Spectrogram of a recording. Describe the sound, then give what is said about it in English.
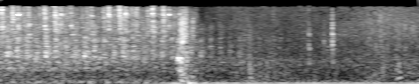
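A taxi pulls up and stops, then settles into a low, steady engine idle under broad, continuous traffic noise. “Taxi! A car is pulling up to stop.”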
